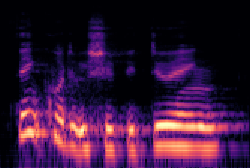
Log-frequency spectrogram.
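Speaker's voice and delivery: ordinary delivery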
